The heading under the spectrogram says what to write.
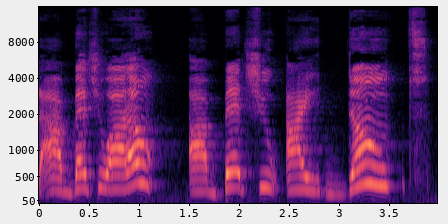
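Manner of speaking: high, drawn-out defiant retort; slow right down on the repeat, daring him; defiant comeback. Retold or imitated. Woman retelling her comeback to his jail threat, drawn-out defiance.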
